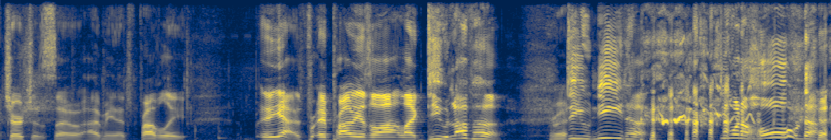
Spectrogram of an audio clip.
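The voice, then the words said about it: Eddie Murphy as Donkey impression. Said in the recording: “Eddie Murphy in Shrek... As donkey... That's a pretty good impression.”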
